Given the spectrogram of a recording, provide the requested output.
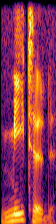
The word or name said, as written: meated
